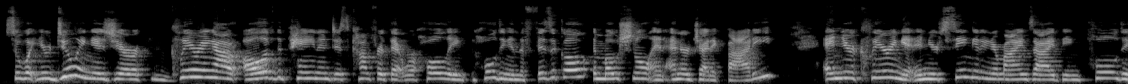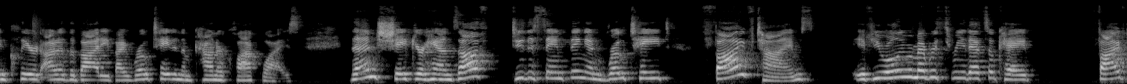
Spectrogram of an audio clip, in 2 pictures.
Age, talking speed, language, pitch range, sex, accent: 40-59, 185 wpm, English, 230-290 Hz, female, American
